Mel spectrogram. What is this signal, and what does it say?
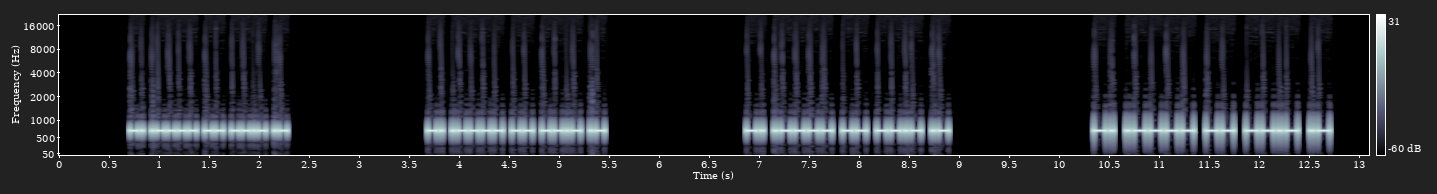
Morse code, heard as a keyed tone, about 38 wpm, 700 Hz. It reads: N1MQA N1MQA N1MQA N1MQA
